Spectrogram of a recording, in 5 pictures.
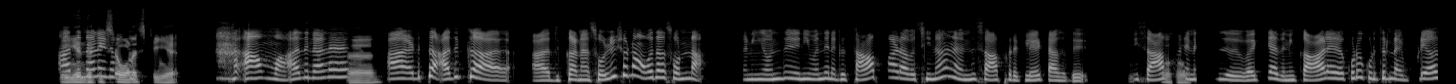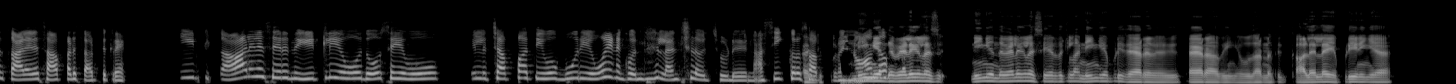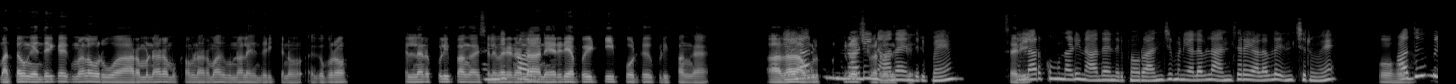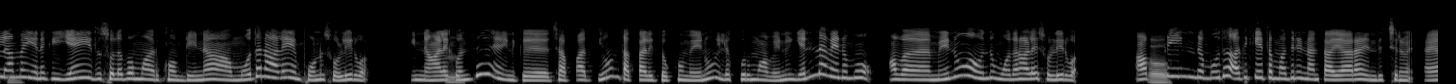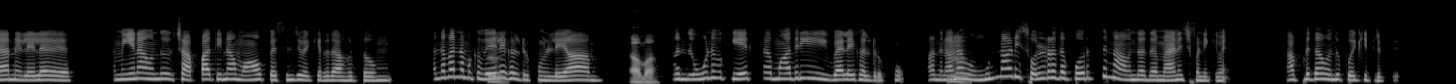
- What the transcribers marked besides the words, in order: in English: "ட்ரிக்ச"; chuckle; in English: "சொல்யூஷனும்"; unintelligible speech; other background noise; in English: "மேனேஜ்"
- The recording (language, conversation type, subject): Tamil, podcast, உங்கள் வீட்டில் காலை வழக்கம் எப்படி இருக்கிறது?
